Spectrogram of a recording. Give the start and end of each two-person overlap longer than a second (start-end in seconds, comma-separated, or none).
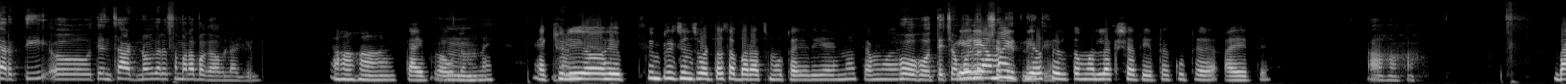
9.0-10.5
